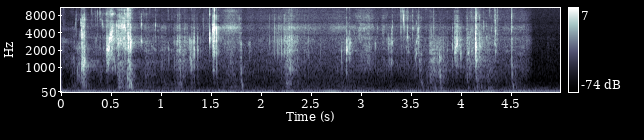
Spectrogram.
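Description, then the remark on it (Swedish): Wet chewing with loud smacks and crisp crunches, irregular bites and mouth noises repeating over several seconds with no talking. “Lite äckligt. Smaskande.”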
